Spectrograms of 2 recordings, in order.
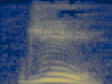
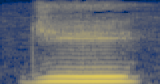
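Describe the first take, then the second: First: The pitch falls from high to low. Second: The pitch stays high and level. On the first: "El cuarto tono es un tono bajado" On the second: "El primer tono es alto y sostenido"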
